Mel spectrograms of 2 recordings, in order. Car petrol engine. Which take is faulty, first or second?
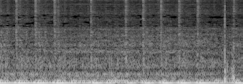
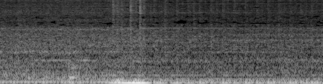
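first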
